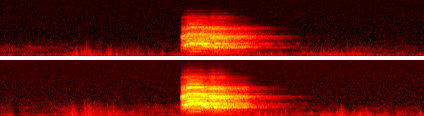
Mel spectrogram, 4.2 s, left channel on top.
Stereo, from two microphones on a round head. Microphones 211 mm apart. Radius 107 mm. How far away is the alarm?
About 0.7 m.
